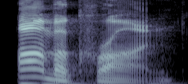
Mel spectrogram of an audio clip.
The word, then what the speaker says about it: omicron: watched the video a bunch of times it's pronounced omicron so allow me to show you this video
